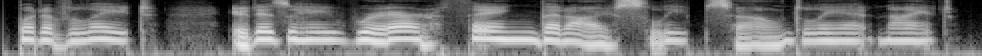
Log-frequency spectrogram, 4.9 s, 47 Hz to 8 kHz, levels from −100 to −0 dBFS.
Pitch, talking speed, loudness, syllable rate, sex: 190 Hz, 170 wpm, -19 LUFS, 3.5 syllables/s, female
